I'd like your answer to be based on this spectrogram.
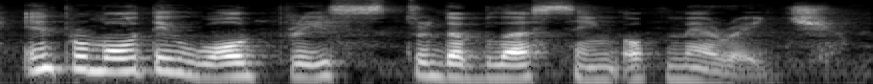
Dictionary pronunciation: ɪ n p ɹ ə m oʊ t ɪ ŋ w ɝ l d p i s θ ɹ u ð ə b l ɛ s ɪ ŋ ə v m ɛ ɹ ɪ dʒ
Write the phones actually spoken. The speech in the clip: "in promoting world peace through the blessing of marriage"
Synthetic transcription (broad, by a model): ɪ n p ɹ ə m oʊ t ɪ ŋ w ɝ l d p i s t ɹ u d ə b l ɛ s ɪ ŋ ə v m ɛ ɹ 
